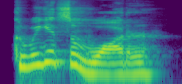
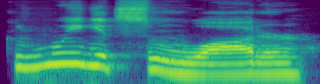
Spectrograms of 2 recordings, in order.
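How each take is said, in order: First: It is said at a normal conversational speed. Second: It is said slowly and deliberately. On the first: "First time, normal speed" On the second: "Second time, slow"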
